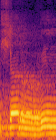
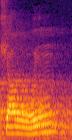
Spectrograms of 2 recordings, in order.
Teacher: Ro-nya dibaca syarrin bukan syarwin, karena ro-nya berharokat kasroh, ya. Tipis.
